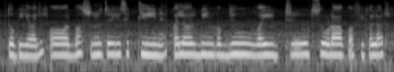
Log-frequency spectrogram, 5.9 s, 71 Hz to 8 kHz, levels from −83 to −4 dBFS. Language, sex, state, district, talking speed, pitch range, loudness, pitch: Hindi, female, Maharashtra, Dhule, 205 wpm, 220-235 Hz, -25 LUFS, 225 Hz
